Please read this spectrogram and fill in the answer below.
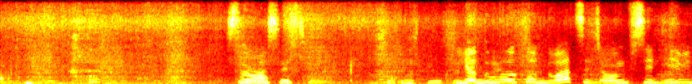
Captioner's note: laughing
